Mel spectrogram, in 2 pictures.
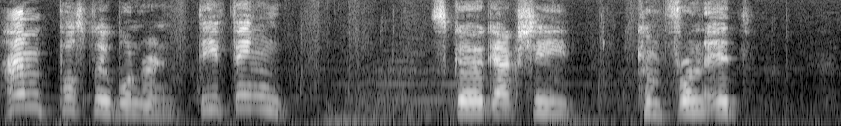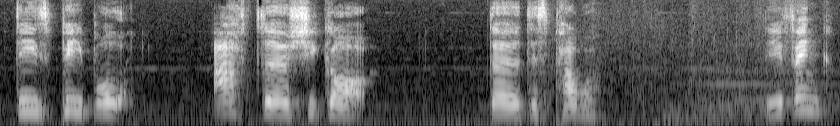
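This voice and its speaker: A woman streaming a game with casual, informal commentary. Her voice sits at a medium pitch and she muses at a slow pace, with faint music behind her. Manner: musing, informal.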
